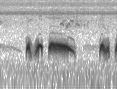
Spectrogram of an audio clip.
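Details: Spotted dove luring call, called pikat and in the merayu style, from Indonesia: a short paired coo followed by a longer, sliding, falling coo, then another paired note. A faint steady high tone runs throughout.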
